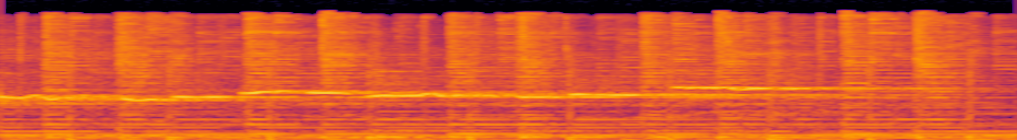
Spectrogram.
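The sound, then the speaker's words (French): A bright whistled melody glides over a song, held as long smooth notes above a steady, punchy drum beat and strummed accompaniment, loud and upfront with no voices. “il n'y a pas une chanson où il siffle.”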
